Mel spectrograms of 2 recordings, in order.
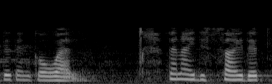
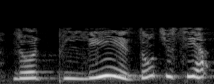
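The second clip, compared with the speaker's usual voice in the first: loud, higher begging; pleading; 4 semitones higher, 10 dB louder, slower than usual. Retold or imitated. Jesse begging the Lord, loud and higher. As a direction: beg desperately.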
